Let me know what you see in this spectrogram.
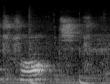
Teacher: So it's not front, it's back, it's open, hot, it's rounded.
